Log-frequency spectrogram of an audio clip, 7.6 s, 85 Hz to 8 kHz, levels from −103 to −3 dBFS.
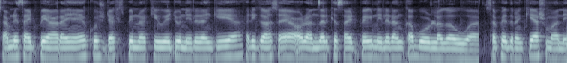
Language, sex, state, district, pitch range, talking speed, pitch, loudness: Hindi, male, Goa, North and South Goa, 130-135 Hz, 285 wpm, 130 Hz, -28 LUFS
